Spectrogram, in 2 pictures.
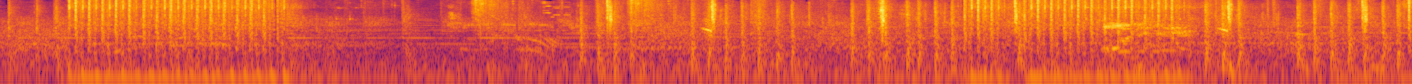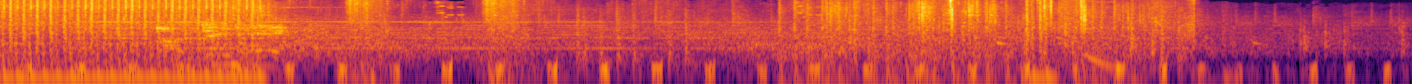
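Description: Rapid gunfire bursts loudly and echoes.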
